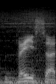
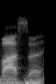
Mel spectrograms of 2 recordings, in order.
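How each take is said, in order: First: The first vowel is an 'eh' sound. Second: The first vowel is an 'ah' sound. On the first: The speaker calls it right. "It's Vesa" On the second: The speaker calls it wrong. "not Vasa"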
